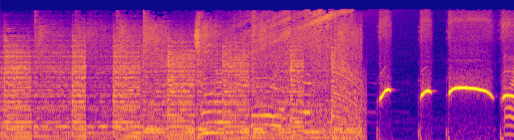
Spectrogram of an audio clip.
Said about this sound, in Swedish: det där lät jävligt, det gjorde jävligt ont i mina öron. Jag känner att jag, så bra visselgrejen.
